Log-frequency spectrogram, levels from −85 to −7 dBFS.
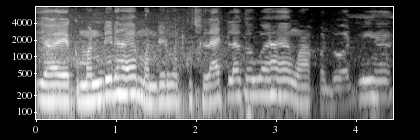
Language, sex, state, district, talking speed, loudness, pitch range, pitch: Hindi, male, Bihar, East Champaran, 215 wpm, -15 LUFS, 155-190 Hz, 165 Hz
